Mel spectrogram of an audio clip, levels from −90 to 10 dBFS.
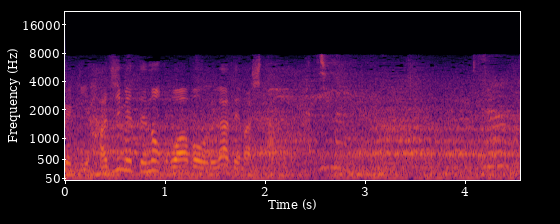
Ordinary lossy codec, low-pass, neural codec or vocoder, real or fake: none; none; none; real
